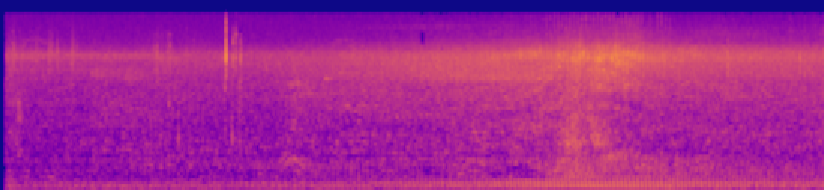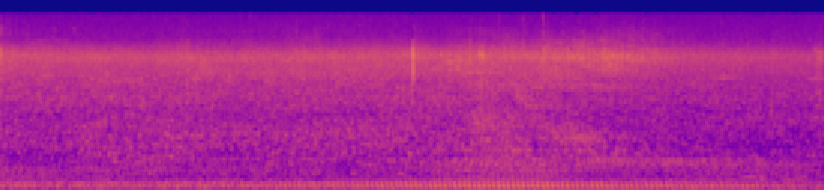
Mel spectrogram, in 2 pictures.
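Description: Motor vehicle engine noise passing by, a steady low hum that swells to a peak about six seconds in and again around thirteen seconds.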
